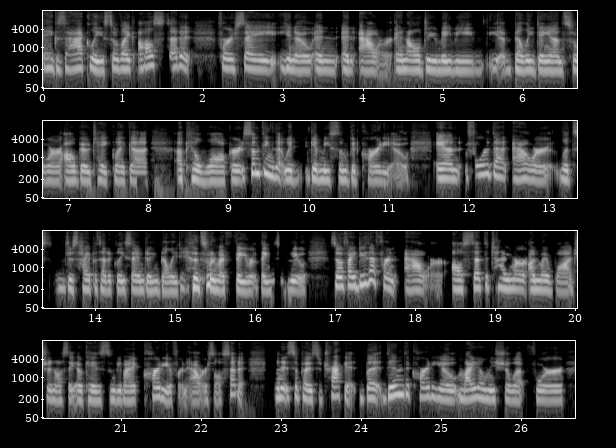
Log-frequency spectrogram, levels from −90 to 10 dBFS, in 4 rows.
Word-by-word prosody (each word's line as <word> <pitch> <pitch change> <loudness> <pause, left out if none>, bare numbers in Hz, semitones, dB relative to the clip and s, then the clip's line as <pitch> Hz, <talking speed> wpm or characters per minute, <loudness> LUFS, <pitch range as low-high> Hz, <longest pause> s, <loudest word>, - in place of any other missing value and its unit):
Exactly, 210 -2 0
so, 210 +3 -3
like, 205 -1 0
I'll 240 +6 +1
set 235 -1 -4
it - - -2 0.3
for, 215 -4 +1
say, 200 -2 -1
you 210 0 -1
know, 180 -1 0
an 185 -2 -2
an 180 -2 -1
hour, 175 -1 +3
and 195 -1 0
I'll 190 0 +2
do 185 0 0
maybe 180 -1 -1 0.2
e 205 - -5
a - - -4
belly 185 -1 0
dance 175 -1 0
or 175 -2 0
I'll 180 -1 +3
go 180 -1 +2
take, 175 0 -5
like, 175 0 -3
a 170 -2 +2 0.4
uphill 200 -2 +1
walk 175 +1 -2
or 185 0 +5
something 305 +3 +2
that 235 -4 -1
would 190 -1 0
give 210 -3 +2
me 190 -1 +1
some 190 0 -3
good 180 -1 -4
cardio, 175 -2 -2 0.3
and 210 -2 +5 0.2
for 285 +2 0
that 245 -4 -2
hour, 195 -3 +2
let's 190 -3 -4
just 205 -2 -3
hypothetically 185 -2 -2
say 190 -1 -1
I'm 180 - 0
doing 180 0 -2
belly 170 0 -2
dance, 225 +3 +2
one 210 - +7
of 190 - +3
my 175 - +6
favorite 170 -2 +2
things 175 0 0
to 180 - -20
do. 185 - 0 0.3
So, 245 - +5
if 245 +1 +1
I 250 - +7
do 280 +3 +2
that 390 - +3
for - - +3
an 185 - +1
hour, 190 -1 0
I'll 200 -1 +2
set 220 +2 +2
the 255 - -6
timer 200 -3 0
on 195 -1 +2
my 190 -1 +1
watch, 165 +2 -1
and 190 -2 -2
I'll 175 - -5
say, - - -6
"Okay, 180 -1 -1
this 175 0 -8
will 190 - -3
be 185 - -1
my 180 0 +1
cardio 210 -8 +3
for - - -10
an - - -8
hour," 165 +1 +1
so, 175 - -11
I'll - - -11
set 285 -1 -1
it, - - -4 0.4
and 225 - +3
it's 220 -1 +1
supposed 200 -5 +1
to 185 - -13
track 245 +5 +5
it, - - -5
but 210 0 -1
then 260 +4 +4
the 285 - -4
cardio 235 -7 0
might 205 +3 +4
only 200 -3 0
show 190 -1 -4
up - - -3
for 180 -1 +2
190 Hz, 230 wpm, -23 LUFS, 180-210 Hz, 0.4 s, one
